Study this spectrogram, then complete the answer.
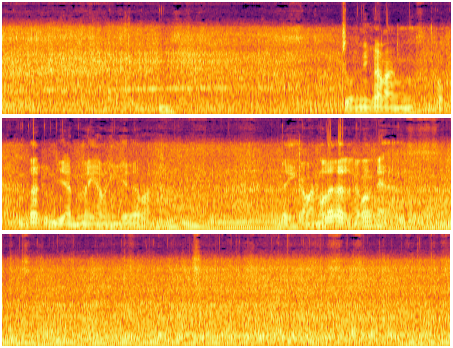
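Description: A motorcycle engine hums steadily and rises as it speeds up.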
